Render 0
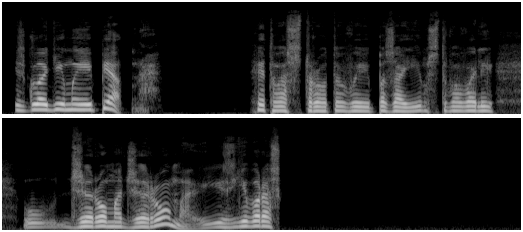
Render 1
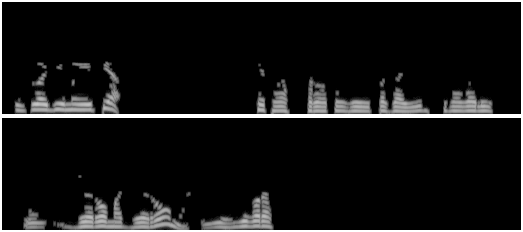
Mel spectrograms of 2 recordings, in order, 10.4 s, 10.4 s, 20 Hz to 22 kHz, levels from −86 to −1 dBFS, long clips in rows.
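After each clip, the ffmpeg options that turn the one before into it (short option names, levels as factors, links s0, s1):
-af "afftfilt=real='re*gte(hypot(re,im),0.0708)':imag='im*gte(hypot(re,im),0.0708)':win_size=1024:overlap=0.75,volume=0.75"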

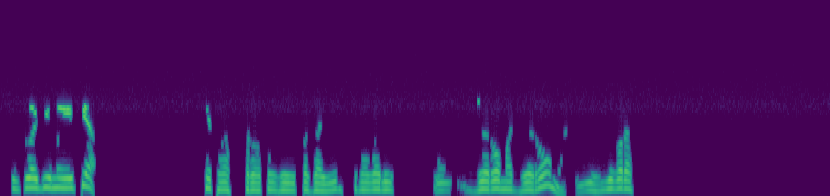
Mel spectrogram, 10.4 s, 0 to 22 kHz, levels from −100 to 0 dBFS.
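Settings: -af "highshelf=f=1600:t=q:w=3:g=12.5"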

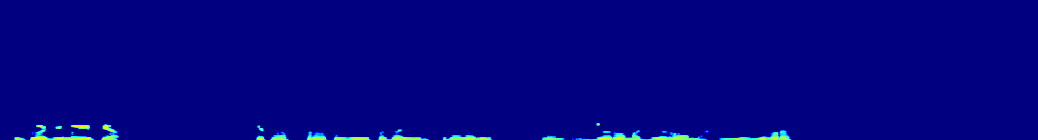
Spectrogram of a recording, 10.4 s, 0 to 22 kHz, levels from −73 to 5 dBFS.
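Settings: -af anull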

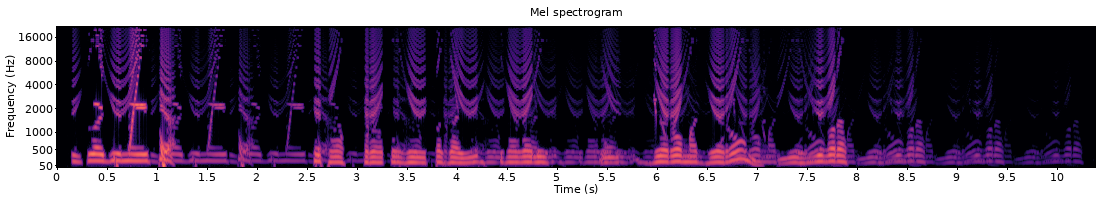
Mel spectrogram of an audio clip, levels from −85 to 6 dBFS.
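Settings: -af "acrusher=samples=12:mix=1:aa=0.000001:lfo=1:lforange=19.2:lforate=2,aecho=1:1:787|1574|2361|3148:0.158|0.0697|0.0307|0.0135,volume=1.26"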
